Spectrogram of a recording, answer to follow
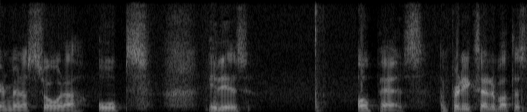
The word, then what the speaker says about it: Oupes: the mail it's the oupes and it is pronounced oupes not oops or oooh-ps like we'd like to say here in Minnesota oops it is opz I'm pretty excited about this new solar generator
